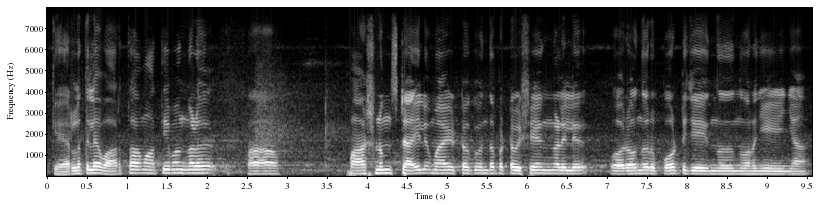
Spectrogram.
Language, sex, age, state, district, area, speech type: Malayalam, male, 45-60, Kerala, Thiruvananthapuram, urban, spontaneous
